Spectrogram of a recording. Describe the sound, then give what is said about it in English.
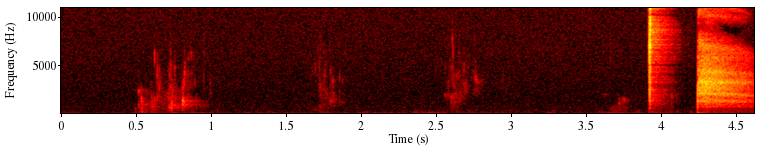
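Quiet sips of water and wet swallowing sounds, a few soft gulps spaced about a second apart, ending in two louder, breathy bursts like a satisfied exhale after drinking. “Let me take a sip of my water here.”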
